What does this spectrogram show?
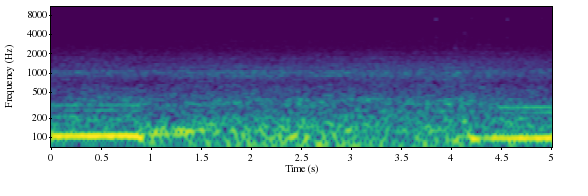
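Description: Porsche 718 Cayman's turbocharged flat-four engine and tyre noise heard from inside the cabin while cruising: a steady low drone that breaks into an uneven rumble about a second in and settles back to a steady drone near the end.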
